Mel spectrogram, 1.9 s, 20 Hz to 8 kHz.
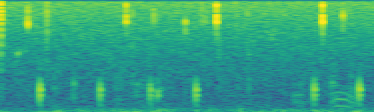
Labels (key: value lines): label: biophony, knock croak
recorder: SoundTrap 300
